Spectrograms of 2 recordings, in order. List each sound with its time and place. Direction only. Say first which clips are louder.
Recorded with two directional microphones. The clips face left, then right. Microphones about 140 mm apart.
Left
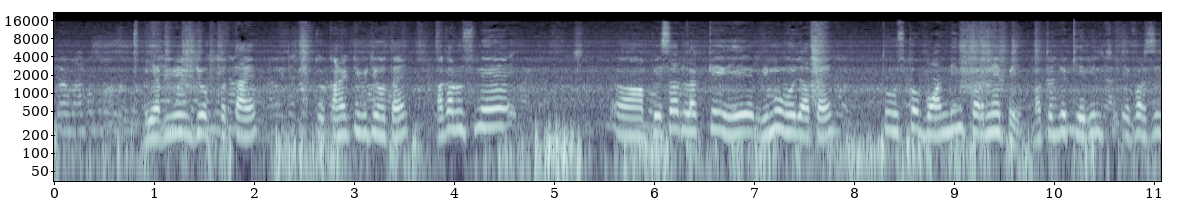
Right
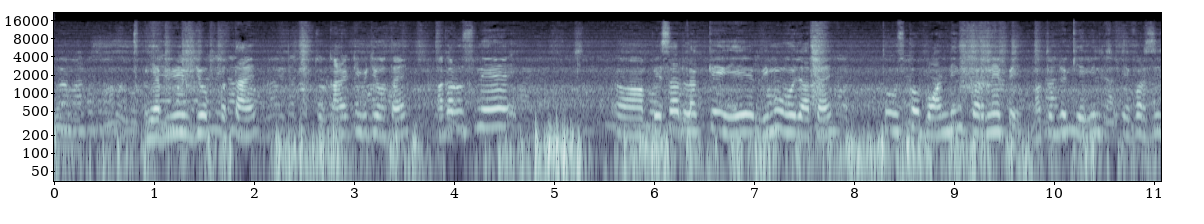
0.9 s speech: left 3 dB; 20° left (ahead or behind)
2.8 s speech: left 6 dB; 35° left (ahead or behind)
5.6 s speech: left 3 dB; 20° left (ahead or behind)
